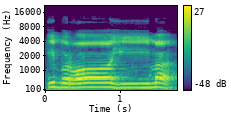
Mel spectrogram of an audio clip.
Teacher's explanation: یہاں را کو کھینچیں گے اور ہا کو کھینچیں گے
